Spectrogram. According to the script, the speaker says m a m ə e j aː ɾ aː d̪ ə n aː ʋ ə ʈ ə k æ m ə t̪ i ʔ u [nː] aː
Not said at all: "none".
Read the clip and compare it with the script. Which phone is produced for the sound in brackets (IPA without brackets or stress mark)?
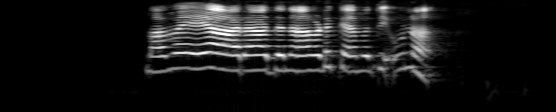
n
